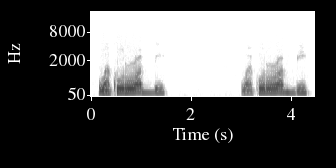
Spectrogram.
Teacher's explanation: They're going to be close. I'm going to hide the lam, go straight to the ra.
